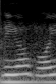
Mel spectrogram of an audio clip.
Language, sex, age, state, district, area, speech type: Bengali, female, 30-45, West Bengal, North 24 Parganas, urban, spontaneous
